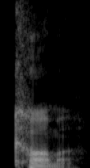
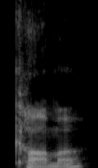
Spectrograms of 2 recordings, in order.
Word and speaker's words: comma: Comma. Compared with the word coma. Comma, coma.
